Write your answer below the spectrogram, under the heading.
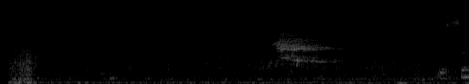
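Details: At night, a fox yowling in the distance lets out one hoarse, strained, raspy scream lasting about half a second and sliding downward as it fades. A steady low hum and rumble fill the rest, with a brief human voice nearby.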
